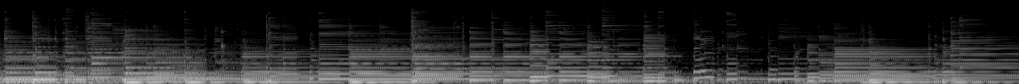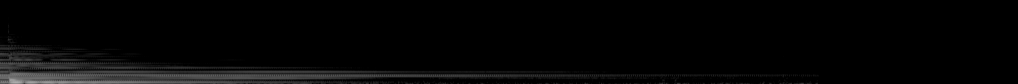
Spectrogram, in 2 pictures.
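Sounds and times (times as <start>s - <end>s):
blues music: 0.0s - 15.4s.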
